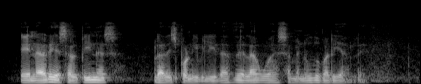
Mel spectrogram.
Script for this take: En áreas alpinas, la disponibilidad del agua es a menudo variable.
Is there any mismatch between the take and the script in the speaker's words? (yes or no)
no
